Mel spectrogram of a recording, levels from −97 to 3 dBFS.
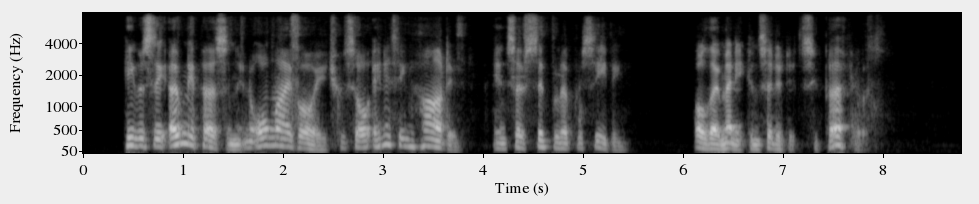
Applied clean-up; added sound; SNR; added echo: neural mask model DeepFilterNet 3.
